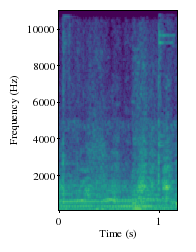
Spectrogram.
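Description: A hard-biting dog in bite training, giving short yips and whimpering barks amid noisy background, close and loud.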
